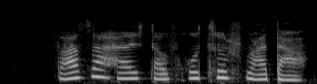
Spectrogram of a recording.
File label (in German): Russisch Wasser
